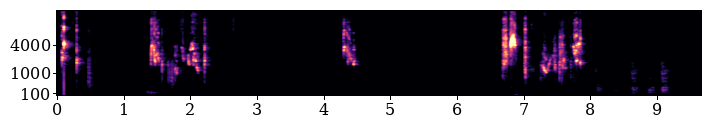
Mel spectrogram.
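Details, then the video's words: Sparse budgerigar chirps: brief scratchy bursts separated by silences, ending with a busier cluster of warbling squawks. "budgie sounds"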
